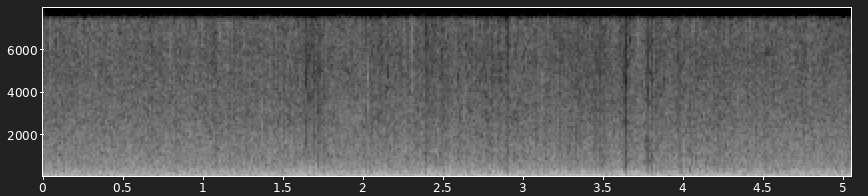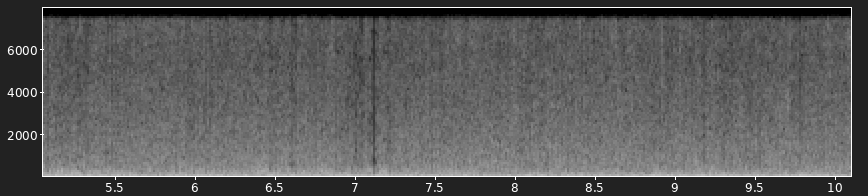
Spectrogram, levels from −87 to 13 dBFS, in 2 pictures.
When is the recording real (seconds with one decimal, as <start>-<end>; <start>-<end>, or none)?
0.0-7.5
